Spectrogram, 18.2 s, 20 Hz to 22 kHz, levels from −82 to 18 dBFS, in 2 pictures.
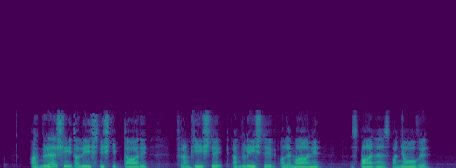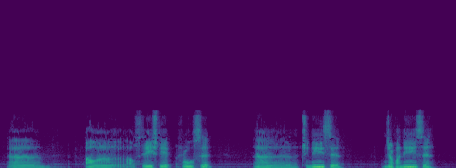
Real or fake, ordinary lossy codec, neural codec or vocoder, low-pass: fake; AAC, 24 kbps; codec, 16 kHz, 2 kbps, FunCodec, trained on Chinese and English, 25 frames a second; 7.2 kHz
